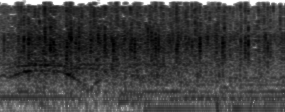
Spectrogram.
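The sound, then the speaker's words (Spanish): Loud, sustained applause from a large crowd in the great hall of an international summit, celebrating an agreement reached after a long night, a dense steady clatter of many hands clapping with no break, a faint low hum running underneath. “Los líderes internacionales se tuvieron que quedar un día más y tras una larga madrugada hubo acuerdo, celebrado en el gran salón de la cumbre con un estruendoso aplauso.”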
